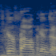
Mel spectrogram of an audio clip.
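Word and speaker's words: Gyrfalcon: Gerfalcons, everyone. So anyone who mispronounces it, that's how you say it.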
